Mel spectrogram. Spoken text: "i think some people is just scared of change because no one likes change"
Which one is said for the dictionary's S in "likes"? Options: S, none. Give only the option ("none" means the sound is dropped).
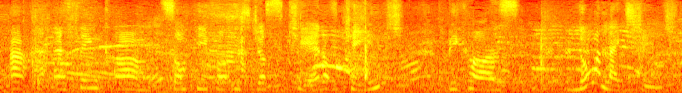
S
